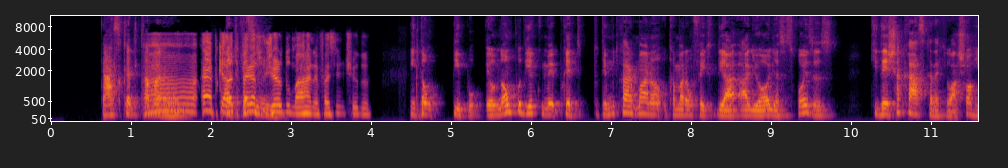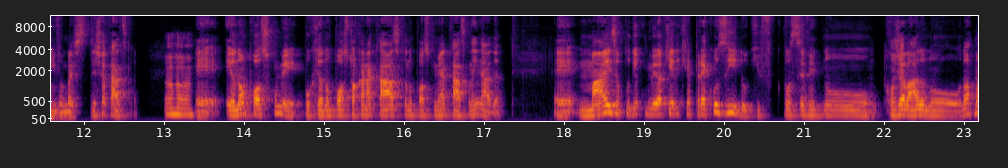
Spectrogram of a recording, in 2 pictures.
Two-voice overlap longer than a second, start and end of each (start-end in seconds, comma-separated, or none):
1.1-2.9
